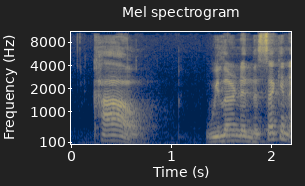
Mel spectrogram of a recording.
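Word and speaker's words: ข้าว: a high class consonant combined with this tone marker produces the falling tone so this word is pronounced cow we learned in the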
